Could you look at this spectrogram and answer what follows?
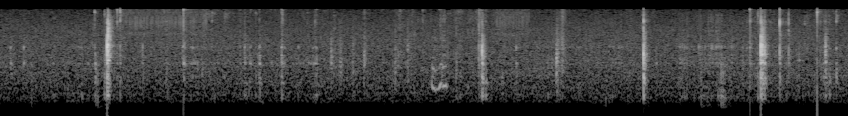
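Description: Scattered small clicks and taps of a plastic split charge relay housing and its cables being handled, over a faint hiss.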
